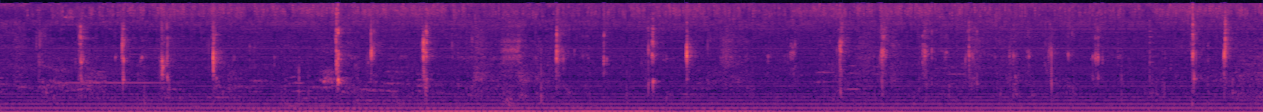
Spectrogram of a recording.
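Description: A man chewing a mouthful of rice and curry close to a clip-on microphone: wet chewing with frequent small smacks and clicks, over a steady low hum.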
